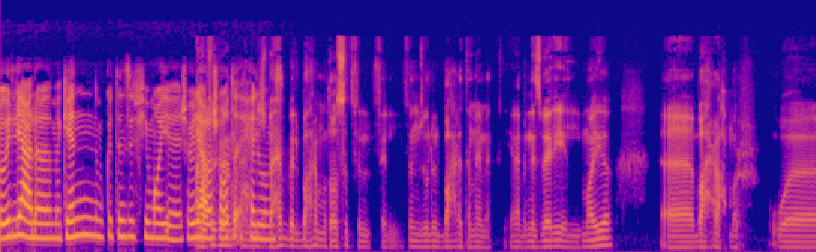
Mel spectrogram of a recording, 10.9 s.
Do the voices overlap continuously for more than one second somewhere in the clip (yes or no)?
yes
